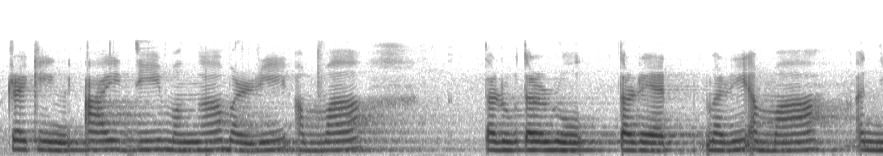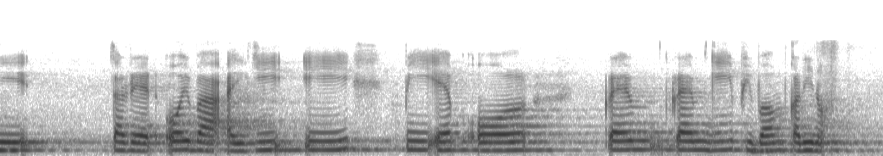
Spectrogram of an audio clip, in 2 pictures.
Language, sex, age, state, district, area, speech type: Manipuri, female, 18-30, Manipur, Kakching, rural, read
